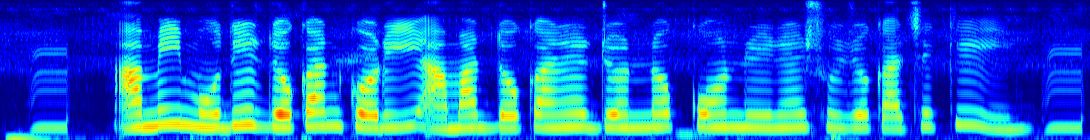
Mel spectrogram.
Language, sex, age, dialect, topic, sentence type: Bengali, female, 18-24, Northern/Varendri, banking, question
